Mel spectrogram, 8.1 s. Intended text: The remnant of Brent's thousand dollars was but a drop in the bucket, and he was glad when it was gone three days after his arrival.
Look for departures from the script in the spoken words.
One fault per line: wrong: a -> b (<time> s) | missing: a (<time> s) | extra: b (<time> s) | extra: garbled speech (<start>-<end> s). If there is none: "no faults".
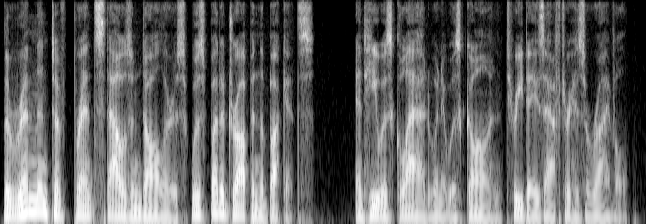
wrong: bucket -> buckets (3.3 s)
